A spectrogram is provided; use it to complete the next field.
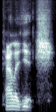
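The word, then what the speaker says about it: Talajić: That in a Slavic language, the J is a Y. Is a Y. See that? You told it to me 2 minutes ago. That's why it's J. So the J, I see it's Yitch. Talajic.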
